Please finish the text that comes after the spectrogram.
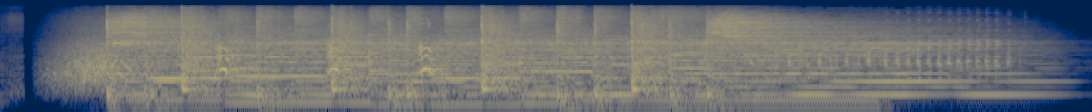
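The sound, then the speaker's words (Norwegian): A short, upbeat musical jingle of about ten seconds, with punchy rhythmic hits over sustained bright chords, played loud and alone before its final notes ring out and fade. “Ok, Da kjører vi en kjapp jingle, vi, da.”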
